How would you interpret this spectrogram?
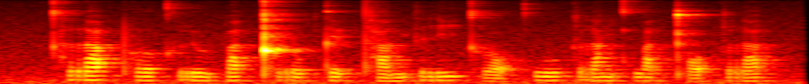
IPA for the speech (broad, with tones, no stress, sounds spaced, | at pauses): kʰ r a˥˩ ʔ pʰ ɤː˦˥ kʰ r ɯː˧ p a˥˩ t̚ kʰ r o˥˩ k̚ t e˥˩ ʔ tʰ a˦˥ n k r iː˥˩ kʰ l ɔ˨˩ ʔ kʰ w uː˥˩ k r a˥˩ ŋ kʰ w a˦˥ t̚ pʰ ɔ˨˩ ʔ k r a˥˩ t̚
